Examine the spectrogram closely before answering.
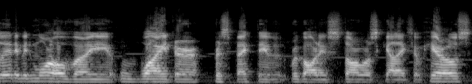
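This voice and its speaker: Here a man with a Swedish accent talks at a moderate pace in a bright, sharp, medium-pitched voice with fairly even intonation. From Sweden. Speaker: gaming streamer. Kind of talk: live stream chat with viewers. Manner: halting, many fillers.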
